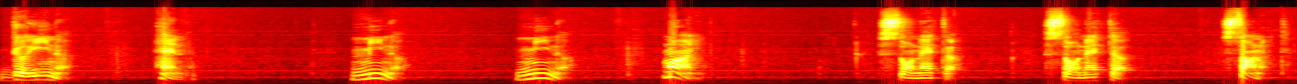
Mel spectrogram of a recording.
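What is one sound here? A young man speaks clearly and expressively into a close microphone, saying single words with pauses between them.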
